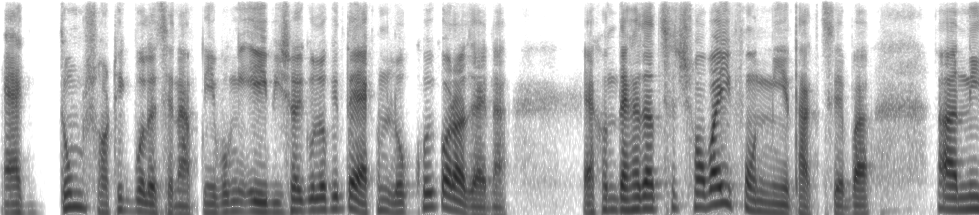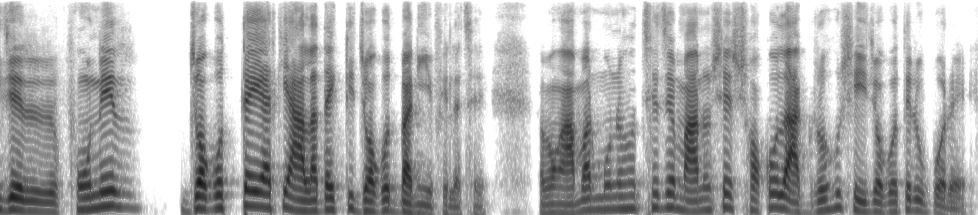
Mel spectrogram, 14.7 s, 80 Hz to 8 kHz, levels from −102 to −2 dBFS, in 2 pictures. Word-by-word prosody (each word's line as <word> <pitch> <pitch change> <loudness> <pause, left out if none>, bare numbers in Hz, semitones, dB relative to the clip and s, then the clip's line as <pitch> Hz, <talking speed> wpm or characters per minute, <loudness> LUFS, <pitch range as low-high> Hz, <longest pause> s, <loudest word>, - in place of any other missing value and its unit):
একদম 110 - -7 0.2
সঠিক 135 +6 -7
বলেছেন 120 -3 -2
আপনি। 100 - -19
এবং 125 +2 -6 0.2
এই 130 - +2
বিষয়গুলো 150 +5 -2
কিন্তু 170 - -2
এখন 150 - -10
লক্ষ্যই 125 +11 -4
করা 170 - +5
যায় 95 -2 0
না। - - -5 0.7
এখন 160 - -7
দেখা 160 +1 +4
যাচ্ছে 170 +1 -2 0.2
সবাই 225 +5 +4
ফোন 155 -5 -2
নিয়ে 115 -2 -3
থাকছে 110 0 -5
বা 110 - +3 0.6
আ - - +6 0.2
নিজের, 160 -2 +5 0.3
ফোনের 185 +6 +3 0.6
জগতটাই 180 +4 +5
আরকি - - -2
আলাদা 145 +1 +4
একটি 175 +3 -6
জগৎ 145 +2 +2
বানিয়ে 115 -3 +2
ফেলেছে। 100 -4 -11 0.5
এবং 115 +2 -3
আমার 150 +5 0
মনে 165 +1 -4
হচ্ছে 175 +2 -8
যে, - - +2
মানুষের 150 +6 +1
সকল 185 +6 -1
আগ্রহ 130 +5 -4
সেই 145 -5 -2
জগতের 130 +4 -4
উপরে। - - -6
150 Hz, 170 wpm, -25 LUFS, 125-170 Hz, 0.7 s, আ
